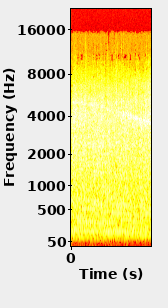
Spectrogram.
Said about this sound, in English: You are listening to the sounds of an F-4U Corsair, a clean, sleek aircraft with a 2,000-horsepower engine. Its rated speed of 415 miles per hour at sea level made it the fastest aircraft in the Pacific Theater at the time,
